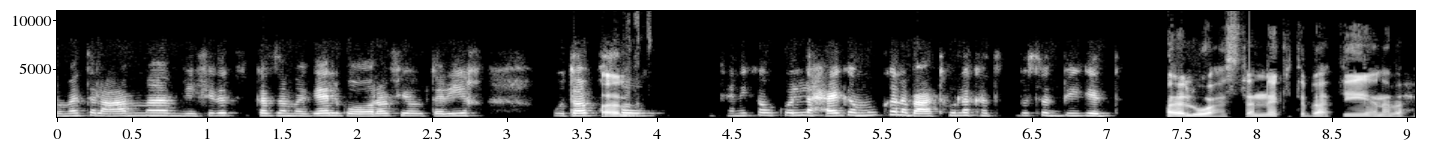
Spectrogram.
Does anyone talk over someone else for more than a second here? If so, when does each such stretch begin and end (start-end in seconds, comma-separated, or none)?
none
